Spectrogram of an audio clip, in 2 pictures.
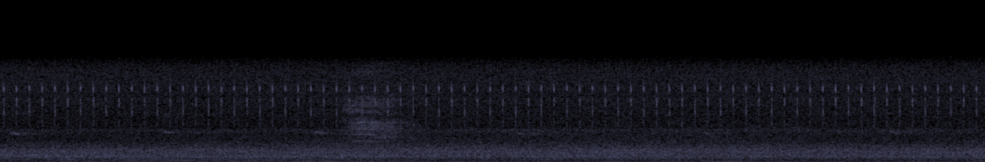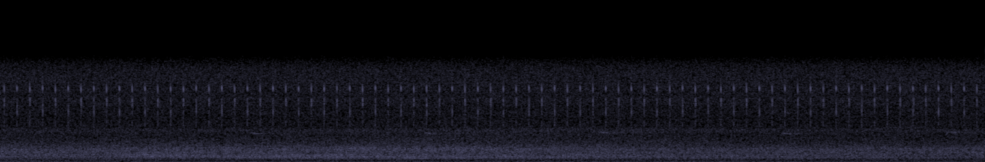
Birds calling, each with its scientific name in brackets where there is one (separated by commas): Gray Catbird (Dumetella carolinensis), American Robin (Turdus migratorius)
